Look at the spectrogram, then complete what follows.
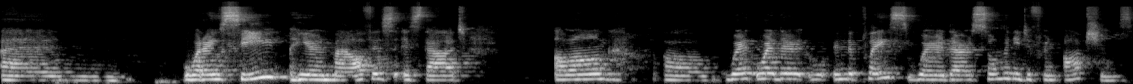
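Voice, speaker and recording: A woman's fairly high voice in a Portuguese accent, at a very slow pace with long, frequent pauses and ordinary pitch variation. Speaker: integrative medicine physician. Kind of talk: conference talk. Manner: halting.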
